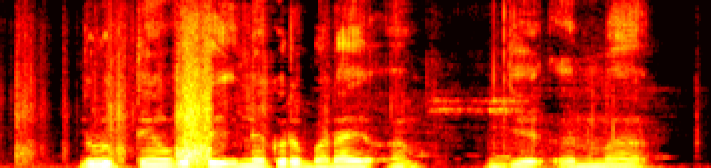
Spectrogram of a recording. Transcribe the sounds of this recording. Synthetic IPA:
d̪uɽup̚t̪ɛŋɔkɔt̪ɛinəkɔɾɛbaɽajɔʔam | d͡ʒɛʔənma

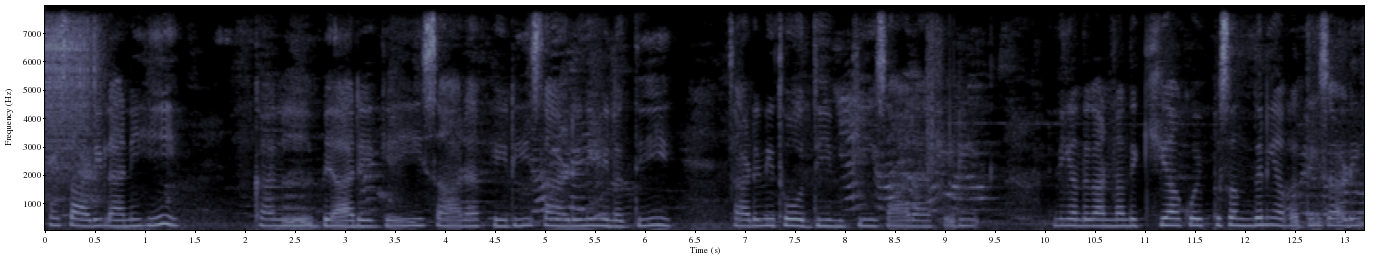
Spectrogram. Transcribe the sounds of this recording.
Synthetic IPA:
eːsaːɽiːlɛːniːɦiː | kəlbjaːɾeːɡəiːsaːɾɛːpʰɪɾiːsaːɽiːnĩːmɪld̪iː | saːɽiːnĩːt̪ʰoːd̪iːmɪkiːsaːɾɛːpʰɪ̰ɾiː | nɪ̃ːãːd̪əɡaːnːãːd̪ekʰːɪjãːkoːiːpəsənd̪nĩːãːʋəd̪iːsaːɽiː

